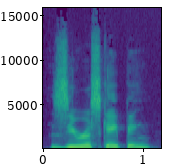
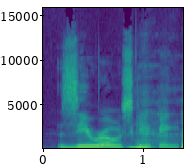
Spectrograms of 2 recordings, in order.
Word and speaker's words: xeriscaping: So over the past decade, we've heard a lot about xeriscaping, not zeroscaping. I used to think it was zeroscaping, and I know a lot of people pronounce it that way.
